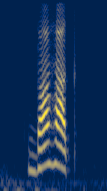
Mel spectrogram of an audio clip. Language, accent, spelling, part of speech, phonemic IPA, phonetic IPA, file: Armenian, Eastern Armenian, բահակ, noun, /bɑˈhɑk/, [bɑhɑ́k], Hy-բահակ.ogg
- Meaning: tongue depressor, spatula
